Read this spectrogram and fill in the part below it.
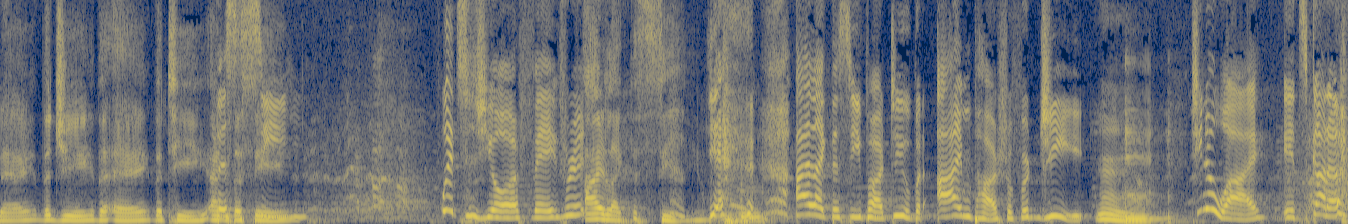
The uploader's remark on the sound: LIVE from SF Sketchfest. The following was recorded LIVE at SF Sketchfest in February of 2024 at the Great Star Theater!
